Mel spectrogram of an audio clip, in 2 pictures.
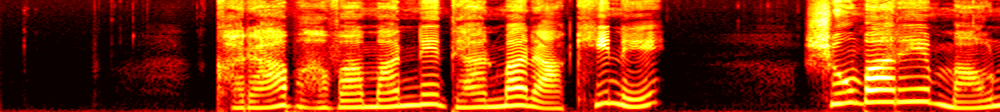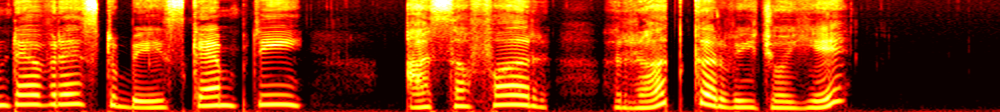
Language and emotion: Gujarati, fearful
